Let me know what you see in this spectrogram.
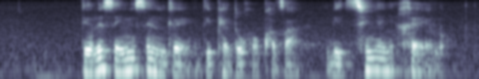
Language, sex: Tswana, male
